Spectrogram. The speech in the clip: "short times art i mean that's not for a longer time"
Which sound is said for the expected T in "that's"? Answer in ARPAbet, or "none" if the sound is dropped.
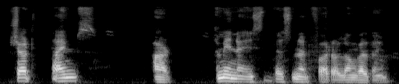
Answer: S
